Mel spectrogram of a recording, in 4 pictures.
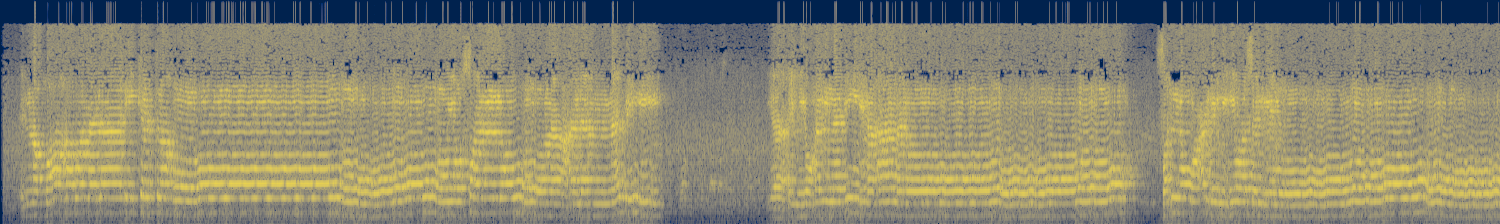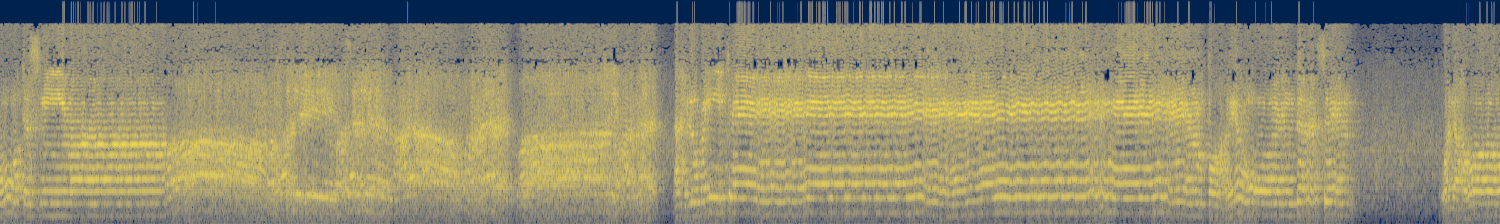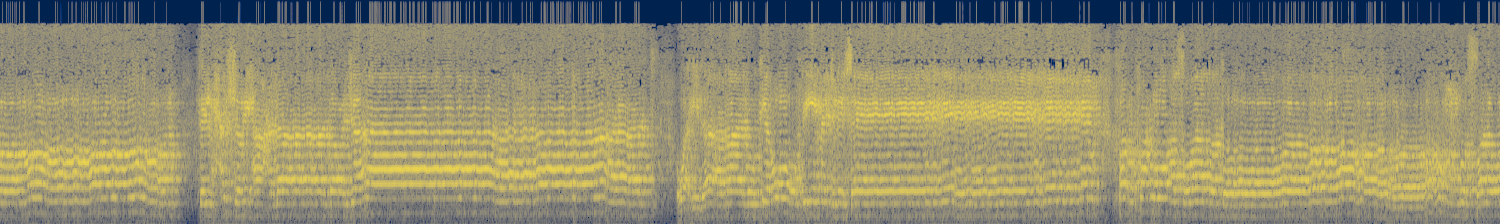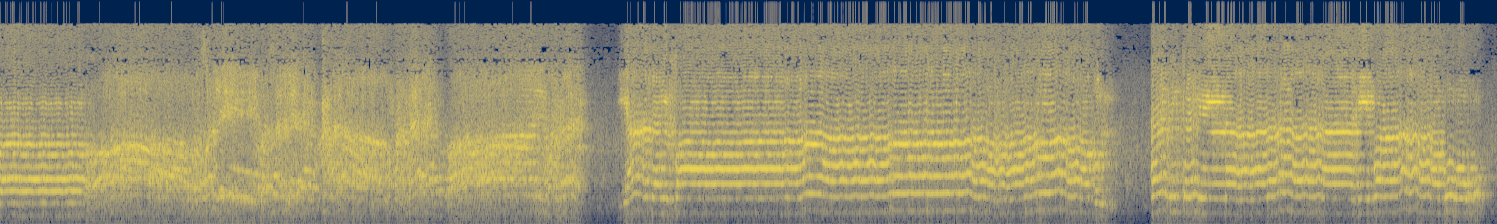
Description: تاريخ المحاضرة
